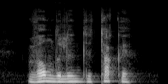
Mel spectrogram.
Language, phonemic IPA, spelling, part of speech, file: Dutch, /ˌwɑndələndəˈtɑkə(n)/, wandelende takken, noun, Nl-wandelende takken.ogg
- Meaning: plural of wandelende tak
